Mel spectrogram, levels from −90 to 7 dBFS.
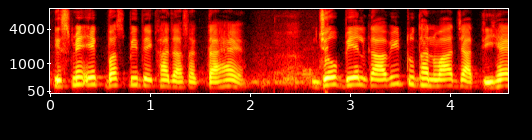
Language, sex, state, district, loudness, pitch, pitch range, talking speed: Hindi, male, Arunachal Pradesh, Lower Dibang Valley, -15 LUFS, 200 Hz, 175-290 Hz, 180 wpm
